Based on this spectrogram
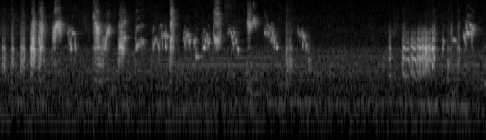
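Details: Budgerigar song of rapid clicks, chirps and scratchy squeaks in a chattering stream, a short silence, then a dense buzzy burst.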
